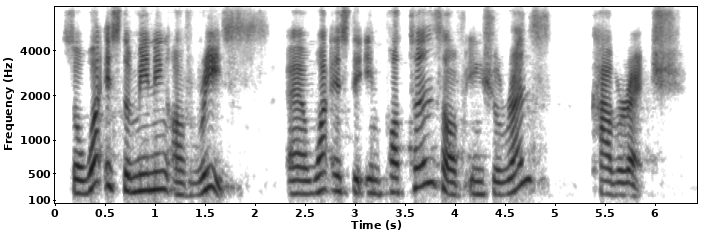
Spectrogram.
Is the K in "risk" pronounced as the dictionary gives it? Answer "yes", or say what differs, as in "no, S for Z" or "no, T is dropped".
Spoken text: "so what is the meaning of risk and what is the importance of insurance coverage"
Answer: no, K is dropped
